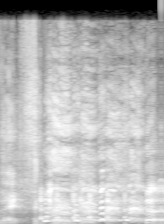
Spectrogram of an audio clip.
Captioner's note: laughing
